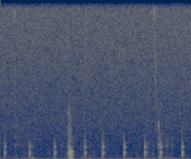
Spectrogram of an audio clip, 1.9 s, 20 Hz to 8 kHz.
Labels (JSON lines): {"label": "biophony, knock croak", "recorder": "SoundTrap 300"}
